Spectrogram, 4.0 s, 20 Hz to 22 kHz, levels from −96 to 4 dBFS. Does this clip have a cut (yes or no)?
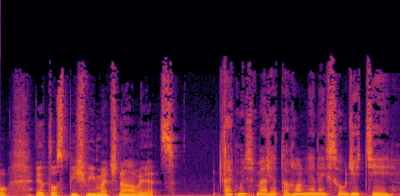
yes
